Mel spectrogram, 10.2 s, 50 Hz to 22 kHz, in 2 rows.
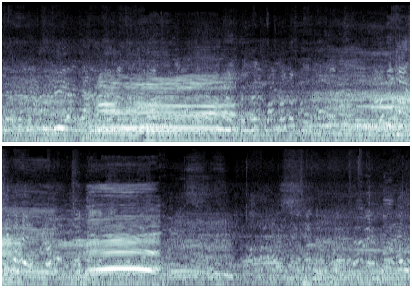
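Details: Sahiwal bull calves at Ambari cattle market, Parbatipur, Dinajpur, on 30 March: a loud, drawn-out moo with a stacked harmonic tone swelling near the end, set against busy market noise and men haggling over prices.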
